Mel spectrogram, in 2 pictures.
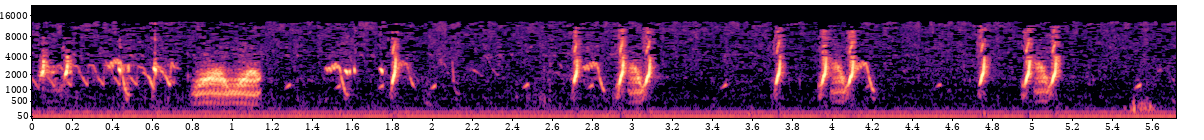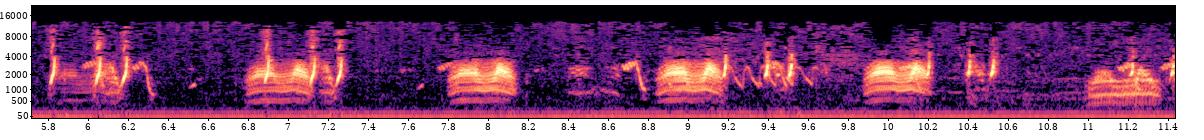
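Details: Quail sound for hunters: brisk clicking chirps grading into a series of rough, harsh calls that grow denser toward the end, over a steady low hum.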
